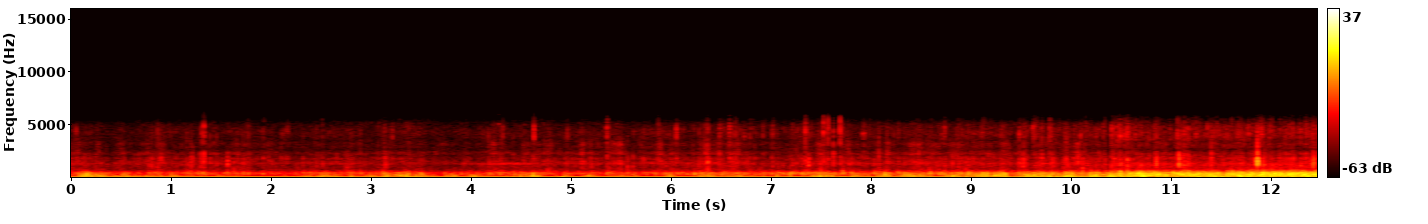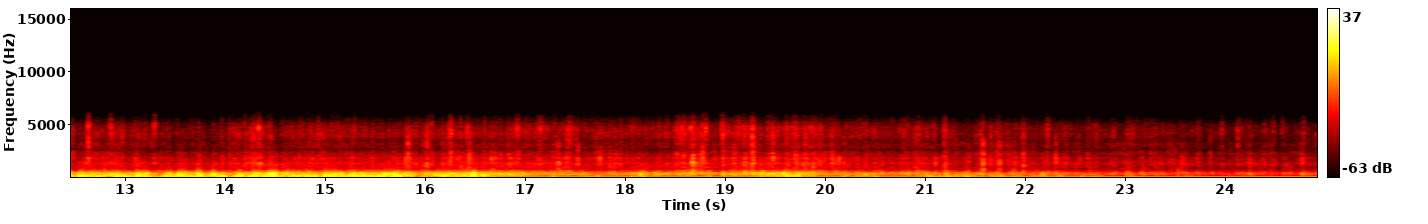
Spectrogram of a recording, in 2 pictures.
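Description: Wind rumbles loudly over a microphone outdoors.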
